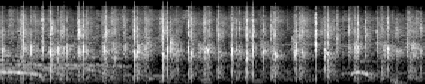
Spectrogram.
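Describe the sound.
A small group claps steadily and rapidly for several seconds, the dense applause fairly close and loud, with a few voices calling out underneath.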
